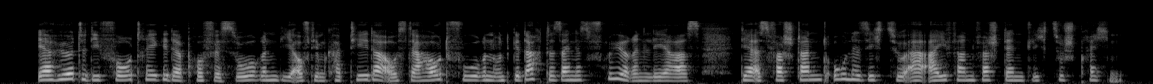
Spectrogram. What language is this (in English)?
German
